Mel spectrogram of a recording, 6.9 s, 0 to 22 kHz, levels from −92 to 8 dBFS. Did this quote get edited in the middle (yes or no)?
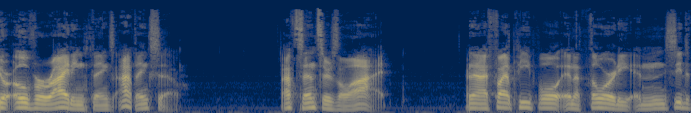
yes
